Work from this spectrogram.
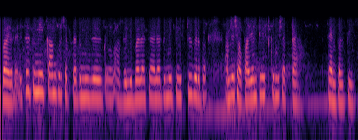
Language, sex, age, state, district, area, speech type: Goan Konkani, female, 30-45, Goa, Tiswadi, rural, conversation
